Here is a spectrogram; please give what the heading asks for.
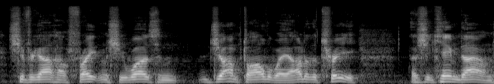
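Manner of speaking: ordinary delivery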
